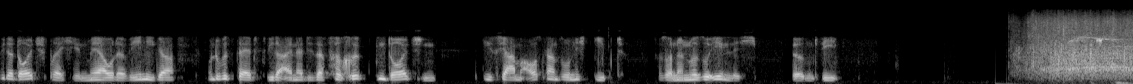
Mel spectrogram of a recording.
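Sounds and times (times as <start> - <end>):
speech: 0.1 - 8.5
studio audience applause on a German-language show: 10.0 - 11.3.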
